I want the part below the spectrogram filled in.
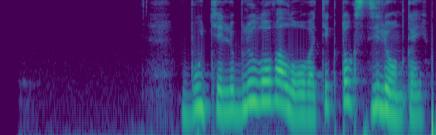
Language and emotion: Russian, neutral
